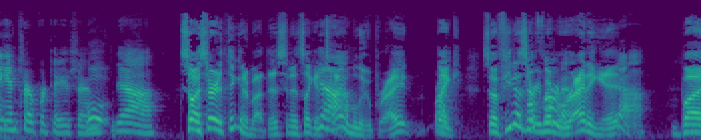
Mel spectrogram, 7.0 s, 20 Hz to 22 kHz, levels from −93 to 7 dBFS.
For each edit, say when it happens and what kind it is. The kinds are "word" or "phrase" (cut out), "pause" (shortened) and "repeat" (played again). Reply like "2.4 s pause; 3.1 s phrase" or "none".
none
